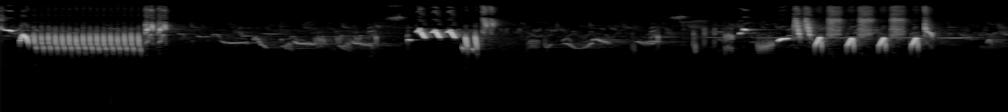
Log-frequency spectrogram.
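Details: Common nightingale (Luscinia megarhynchos) singing: a loud, rapid, buzzy trill of fast-repeated notes for about a second and a half, then varied squeaky twitters, a sharp burst, and a closing string of quick repeated notes.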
